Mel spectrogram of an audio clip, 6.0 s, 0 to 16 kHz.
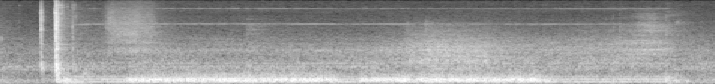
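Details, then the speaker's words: DeatschWerks DW300 340 LPH fuel pump in a Nissan (300ZX/R33 application), heard at key-on: a click, then a steady low hum for about five seconds that stops cleanly; a normal, quiet prime that is inaudible while driving. "yeah this dw pump's actually really quiet i've driven this like two weeks now and uh when when you're driving you can't hear it it's only like this when it primes so let's do that a few more times"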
